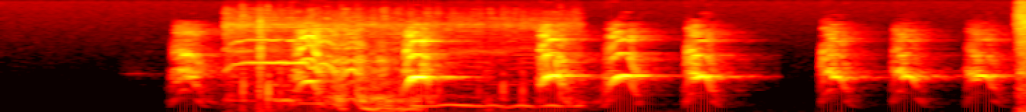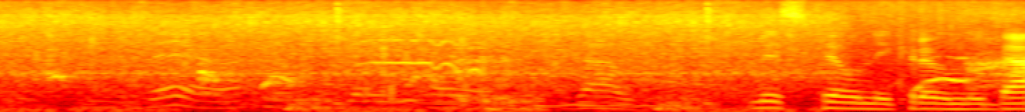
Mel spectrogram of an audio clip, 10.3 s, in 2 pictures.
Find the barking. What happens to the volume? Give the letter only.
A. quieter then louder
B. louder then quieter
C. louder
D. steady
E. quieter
E.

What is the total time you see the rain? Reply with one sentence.
You can hear the rain for 5 seconds altogether.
